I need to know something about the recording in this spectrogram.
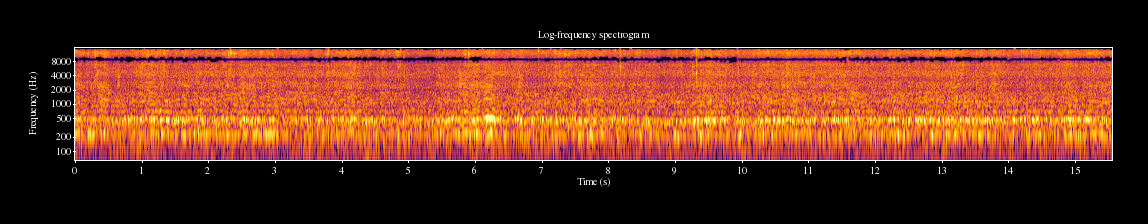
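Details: Bees busy pollinating produce an unbroken, level hum, low and resonant with a higher overtone, sustained for the whole length with only slight swells.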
